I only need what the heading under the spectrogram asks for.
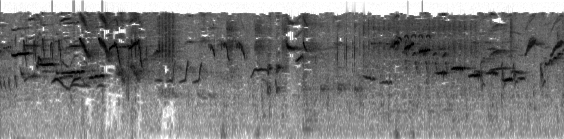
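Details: Lure recording of a brown-chested jungle flycatcher's 'nyuling' song for provoking rivals: sharp high whistled flicks and twitters, a short pause midway, then renewed quick chattering phrases.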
